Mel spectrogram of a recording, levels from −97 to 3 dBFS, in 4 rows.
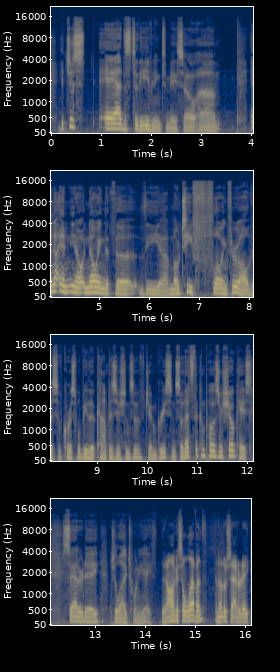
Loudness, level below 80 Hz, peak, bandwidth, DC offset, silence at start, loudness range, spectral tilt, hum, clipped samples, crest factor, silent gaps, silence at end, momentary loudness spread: -30 LUFS; -60 dBFS; -12 dBFS; 15.5 kHz; under 0.1%; 0 s; 4 LU; -5 dB/octave; none; under 0.1%; 18 dB; none; 0.05 s; 10 LU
